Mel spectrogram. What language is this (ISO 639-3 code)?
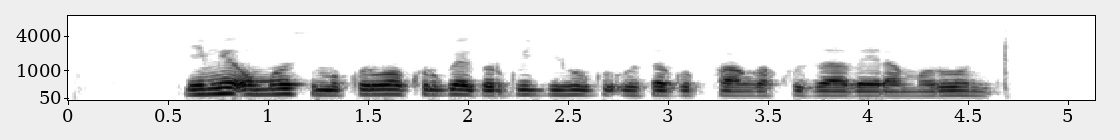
kin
